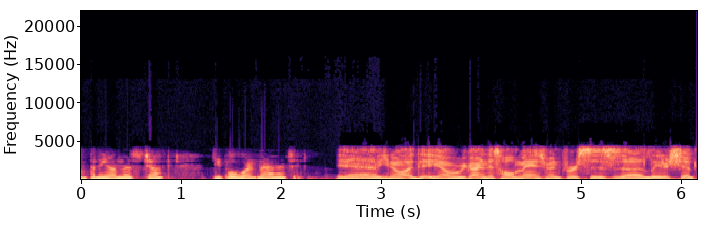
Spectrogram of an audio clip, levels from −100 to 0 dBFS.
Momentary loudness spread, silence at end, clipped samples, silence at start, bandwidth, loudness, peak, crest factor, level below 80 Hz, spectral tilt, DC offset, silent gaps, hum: 6 LU; 0 s; under 0.1%; 0 s; 4.5 kHz; -11 LUFS; -2 dBFS; 10 dB; -40 dBFS; -10.5 dB/octave; under 0.1%; none; none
